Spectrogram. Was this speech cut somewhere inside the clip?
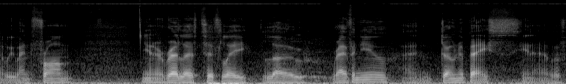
no; 0 cuts

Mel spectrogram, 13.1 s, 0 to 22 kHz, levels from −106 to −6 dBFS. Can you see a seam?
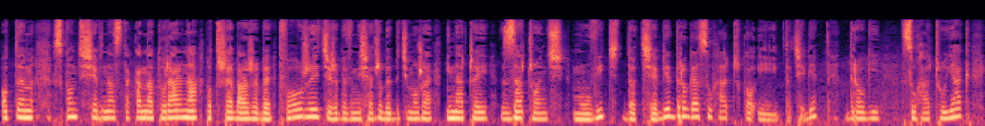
yes; 6 cuts; at 1.3 s, 2.7 s, 3.7 s, 5.0 s, 5.9 s, 7.6 s

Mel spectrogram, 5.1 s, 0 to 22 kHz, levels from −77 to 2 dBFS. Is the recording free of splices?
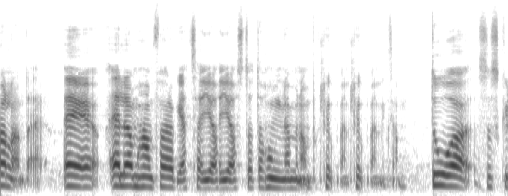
no; 3 cuts; at 1.8 s, 2.2 s, 3.5 s

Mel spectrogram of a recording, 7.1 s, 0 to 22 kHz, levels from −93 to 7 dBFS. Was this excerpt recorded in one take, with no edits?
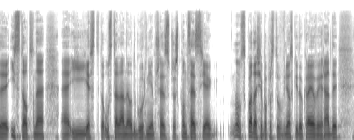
yes; 0 cuts

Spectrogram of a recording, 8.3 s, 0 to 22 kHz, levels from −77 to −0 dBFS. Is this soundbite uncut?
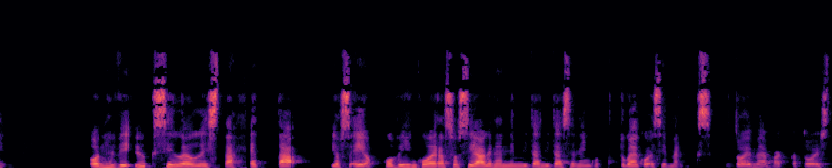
no; 4 cuts; at 2.5 s, 5.4 s, 6.1 s, 7.3 s

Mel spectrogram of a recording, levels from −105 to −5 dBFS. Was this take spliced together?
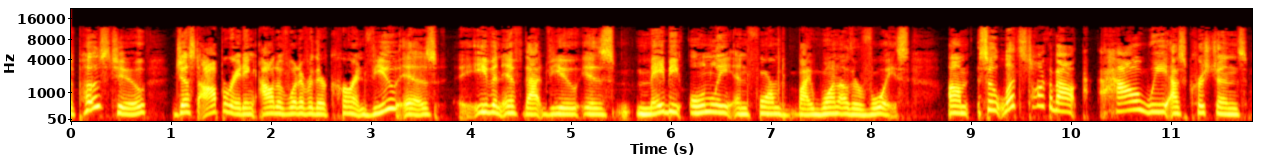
yes; 1 cut; at 7.2 s

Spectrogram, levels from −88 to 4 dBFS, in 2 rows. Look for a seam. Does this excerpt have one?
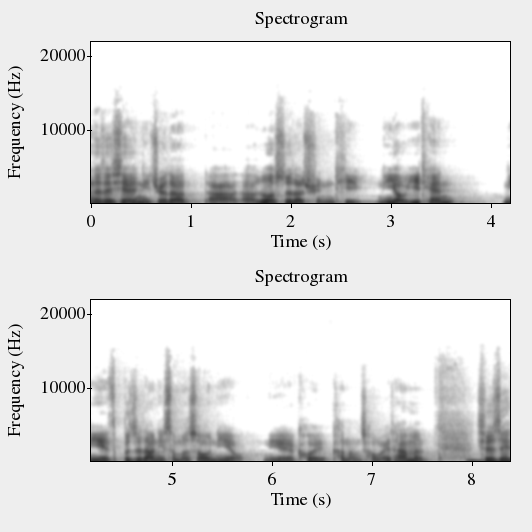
no; 0 cuts

